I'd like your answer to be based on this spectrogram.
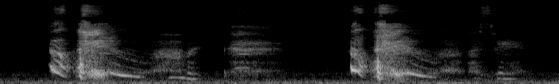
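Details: Two sneezes, each with a sharp preparatory inhale and a loud voiced burst, in a quiet room.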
